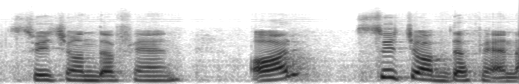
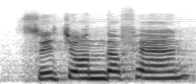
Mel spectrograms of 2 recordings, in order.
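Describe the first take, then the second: First: Very slow, each word laid out clearly; slow teaching demo. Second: Said in the usual way. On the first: Shown as a demonstration. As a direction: spell the phrase out slowly for learners. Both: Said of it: "बोलिए".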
